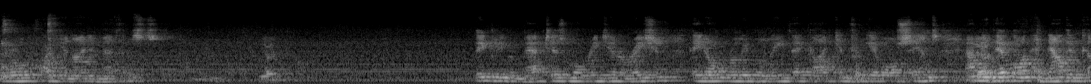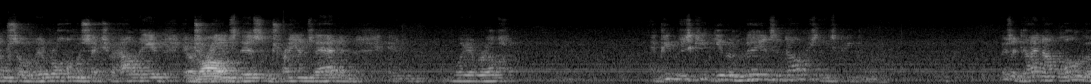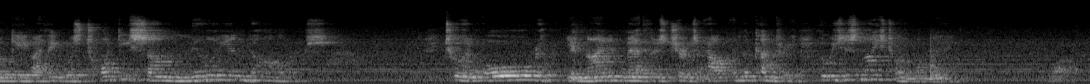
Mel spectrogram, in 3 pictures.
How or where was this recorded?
large echoing room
